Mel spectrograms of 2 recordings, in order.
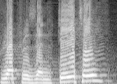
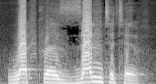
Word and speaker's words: representative: over and over again which is representative not represent deity it is representative representative it is attractive at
